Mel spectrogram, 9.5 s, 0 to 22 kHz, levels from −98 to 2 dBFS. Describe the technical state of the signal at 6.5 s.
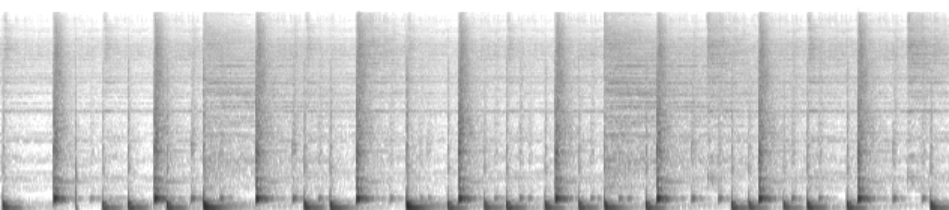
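At 6.5 s the music plays through intact, with no dropout, click, distortion or other fault at that point.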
